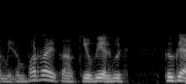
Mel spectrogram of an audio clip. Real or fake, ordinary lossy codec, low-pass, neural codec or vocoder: real; Opus, 24 kbps; 7.2 kHz; none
